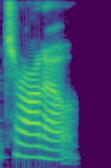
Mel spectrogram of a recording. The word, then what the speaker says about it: Toronto: The first T is a little different because you're not saying it Toronto. You're saying like Toronto. Like it's softer.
